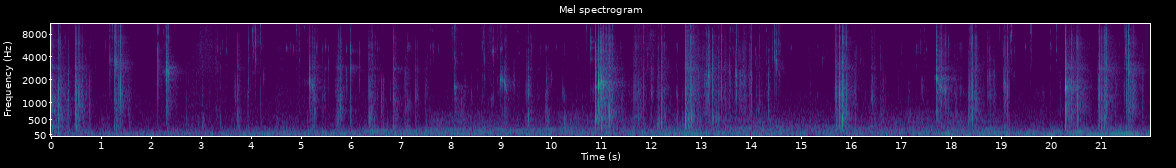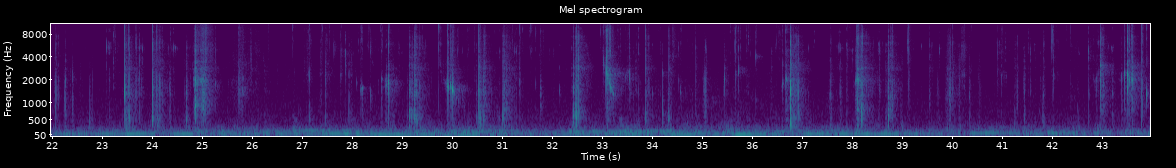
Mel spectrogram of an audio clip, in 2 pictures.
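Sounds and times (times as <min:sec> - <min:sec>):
chewing and crunching dessert: 0:00.0 - 0:43.9.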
